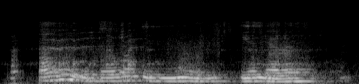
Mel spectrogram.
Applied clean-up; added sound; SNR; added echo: neural separator model SepFormer DNS4.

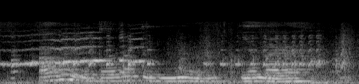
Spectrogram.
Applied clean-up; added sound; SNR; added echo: none; Chicken, rooster; 3 dB; reverberation time 0.7 s.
